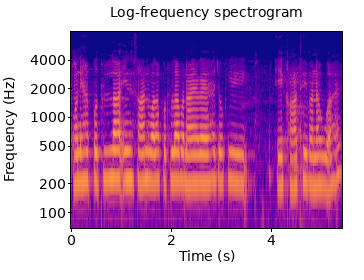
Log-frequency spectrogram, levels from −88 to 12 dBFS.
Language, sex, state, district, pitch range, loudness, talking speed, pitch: Hindi, female, Odisha, Khordha, 200-215 Hz, -18 LUFS, 155 wpm, 210 Hz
